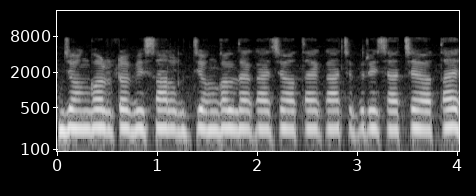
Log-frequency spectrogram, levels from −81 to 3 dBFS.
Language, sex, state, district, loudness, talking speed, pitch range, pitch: Bengali, female, West Bengal, Jalpaiguri, -15 LUFS, 165 wpm, 220-230 Hz, 225 Hz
